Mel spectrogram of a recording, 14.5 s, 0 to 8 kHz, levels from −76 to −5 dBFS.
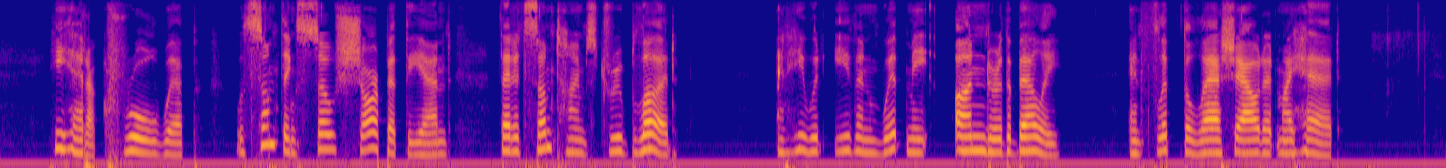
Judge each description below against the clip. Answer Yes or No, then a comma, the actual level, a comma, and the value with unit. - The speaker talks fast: No, average, 140 wpm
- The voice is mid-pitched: No, high, 200 Hz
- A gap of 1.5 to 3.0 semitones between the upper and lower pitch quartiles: Yes, average, 2.7 semitones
